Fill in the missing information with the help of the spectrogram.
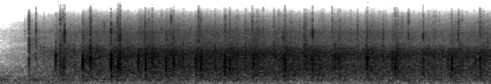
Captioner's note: audience applauding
